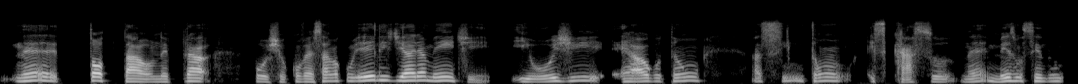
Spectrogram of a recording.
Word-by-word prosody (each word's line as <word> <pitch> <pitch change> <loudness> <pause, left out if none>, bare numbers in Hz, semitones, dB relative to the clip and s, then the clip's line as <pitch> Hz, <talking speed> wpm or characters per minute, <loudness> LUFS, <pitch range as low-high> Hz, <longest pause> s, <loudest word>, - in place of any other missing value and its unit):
né, 175 -4 +1 0.3
total, 140 -8 +5
né, 125 0 -3
pra 150 -1 +4 0.4
poxa, 125 -4 -2
eu - - -13
conversava 135 +4 -1
com 160 0 -5
eles 195 +3 +5
diariamente 175 - +2 0.2
e 135 -1 -3
hoje 155 - -2
é 465 - -5
algo 145 0 +3
tão, 165 +6 -3 0.5
assim, 85 -2 -6
tão 165 +2 -3 0.2
escasso, 125 -2 -4
né, 130 +6 -4
mesmo 160 +2 +1
sendo 150 -1 -4
155 Hz, 115 wpm, -23 LUFS, 135-170 Hz, 0.5 s, total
